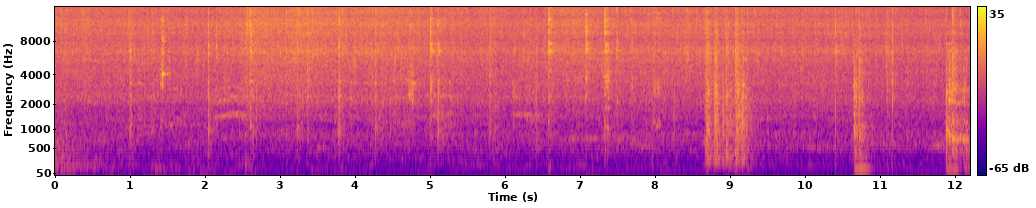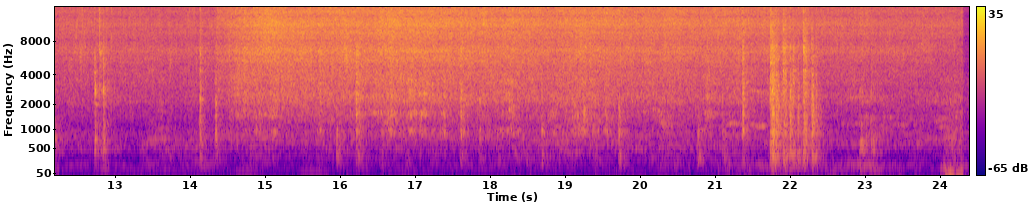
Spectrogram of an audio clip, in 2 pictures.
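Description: Ginger-chili paste with turmeric fries in a pan for a Bihari samosa filling. A steady close sizzle runs throughout, with occasional clinks and scrapes of a spoon stirring, and the hiss grows louder partway through.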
